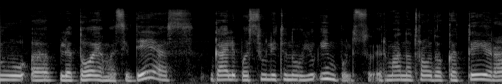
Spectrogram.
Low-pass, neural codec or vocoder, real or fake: 14.4 kHz; vocoder, 44.1 kHz, 128 mel bands, Pupu-Vocoder; fake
